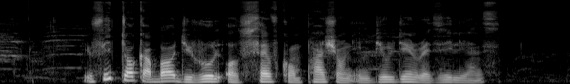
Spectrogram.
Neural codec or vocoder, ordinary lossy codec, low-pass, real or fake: none; none; none; real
